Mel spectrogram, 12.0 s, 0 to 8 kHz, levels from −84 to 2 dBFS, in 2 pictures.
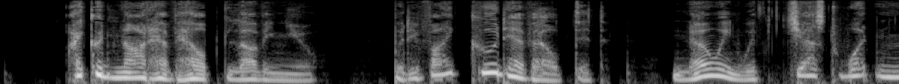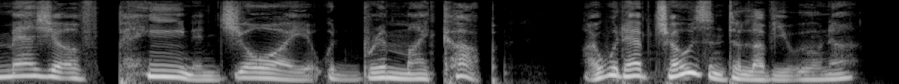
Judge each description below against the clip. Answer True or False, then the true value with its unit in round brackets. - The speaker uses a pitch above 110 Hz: True (140 Hz)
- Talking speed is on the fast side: False (180 wpm)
